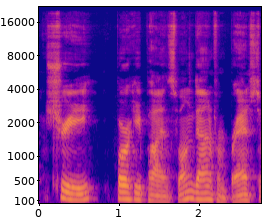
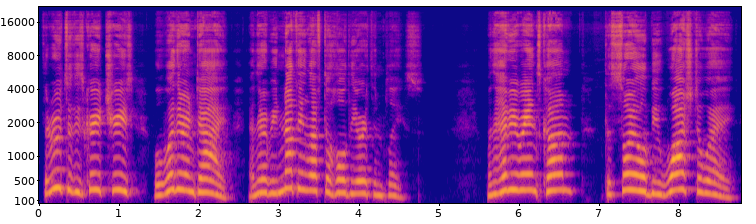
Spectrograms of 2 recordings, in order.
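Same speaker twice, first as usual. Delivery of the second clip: chattering monkeys. A narrator's reading. Monkeys warning the sleeping man, high and chattering. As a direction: squeak it out like a monkey troop. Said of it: "They chattered".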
